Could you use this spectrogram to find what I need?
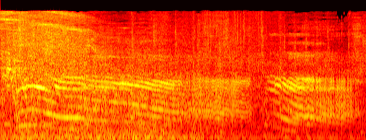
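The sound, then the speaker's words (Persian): A double-strike spinning sword attack in a video game, heard as a loud, swirling whoosh with a metallic, sweeping shimmer. The sound briefly dips, then a second surge follows. “ضربه دوگانه چطوره؟ شمشیر چرخان. ضربه دوگانه.”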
